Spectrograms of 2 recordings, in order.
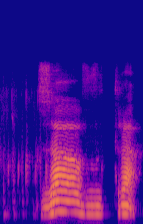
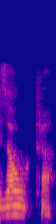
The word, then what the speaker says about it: завтра: Russian, a word there, завтра, but actually pronounced a little bit differently, завтра, завтра. And when you break that up, you can actually hear за утро, завтра, завтра.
